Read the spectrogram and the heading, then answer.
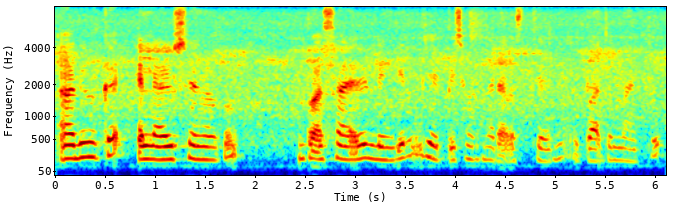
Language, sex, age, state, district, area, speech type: Malayalam, female, 45-60, Kerala, Kozhikode, rural, spontaneous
